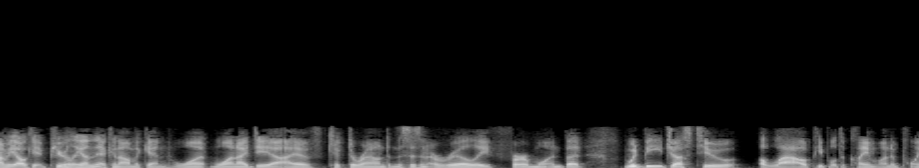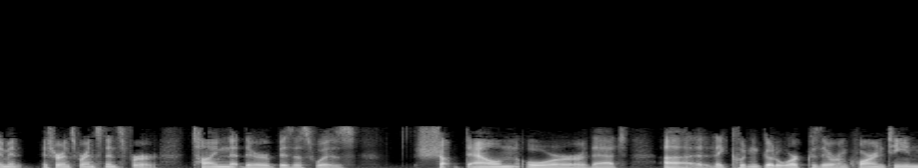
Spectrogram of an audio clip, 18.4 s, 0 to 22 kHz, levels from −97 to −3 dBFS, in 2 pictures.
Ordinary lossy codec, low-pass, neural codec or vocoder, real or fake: MP3, 32 kbps; 5.4 kHz; codec, 24 kHz, 0.5 kbps, DualCodec; fake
